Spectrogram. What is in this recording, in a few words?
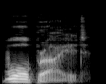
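"war bride", English, British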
